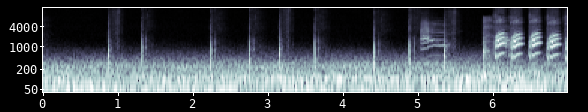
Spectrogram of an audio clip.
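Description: A cat lets out several short, clear meows near the end, after a run of sharp, sparse clicks over a low, quiet background hum.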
